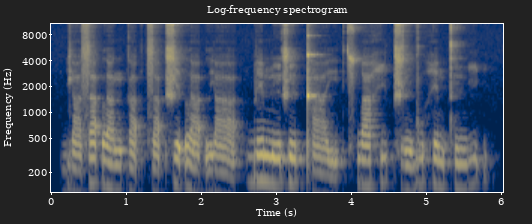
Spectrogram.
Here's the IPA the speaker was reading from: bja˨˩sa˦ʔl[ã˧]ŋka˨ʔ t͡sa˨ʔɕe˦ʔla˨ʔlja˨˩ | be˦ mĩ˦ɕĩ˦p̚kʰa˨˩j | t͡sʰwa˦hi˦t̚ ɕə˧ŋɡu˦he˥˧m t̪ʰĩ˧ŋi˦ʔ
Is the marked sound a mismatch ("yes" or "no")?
yes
